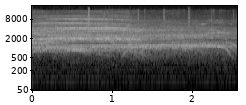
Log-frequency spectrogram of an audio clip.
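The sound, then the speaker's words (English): Girls screaming in a crowd at a live show, a sustained overlapping wash of high-pitched shrieks and whoops that stays loud and continuous throughout. “some girls screaming. There's some people patiently waiting.”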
